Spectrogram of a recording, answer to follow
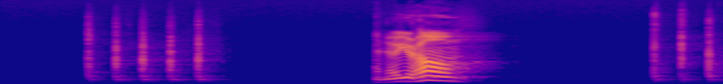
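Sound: knocking on a door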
